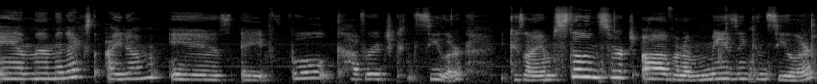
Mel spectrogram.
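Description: A high-pitched woman's voice with lively intonation at a fairly slow pace, amid noticeable background noise. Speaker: beauty vlogger. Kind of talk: casual vlog haul.

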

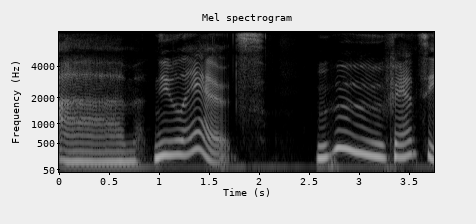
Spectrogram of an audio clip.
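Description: A woman is heard against a quiet background, with a dry sound and no echo. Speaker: gaming streamer; game streamer. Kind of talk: casual chat. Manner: soft-spoken. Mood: upbeat, chatty. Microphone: new audio plugins, hopefully better sound; studio mic.

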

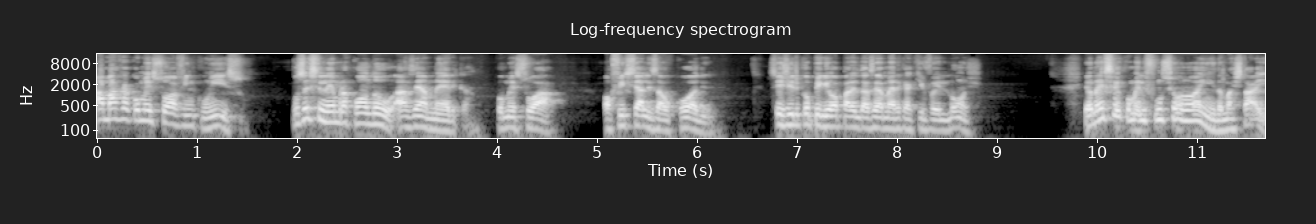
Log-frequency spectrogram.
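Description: The speech runs at a very fast pace with very wide pitch swings and long, frequent pauses, over a quiet background. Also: man. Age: 30s. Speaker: tech YouTuber. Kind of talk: casual vlog monologue. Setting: home. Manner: animated. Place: home room. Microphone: phone near.

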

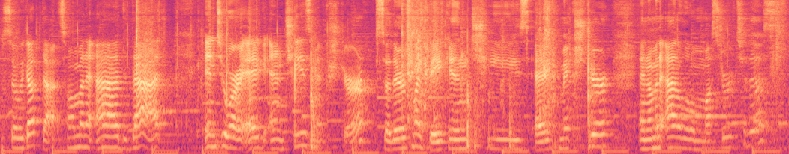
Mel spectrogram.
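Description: Clear music plays in the background. The speaker keeps a fairly slow pace. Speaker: home cook vlogger. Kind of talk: casual cooking tutorial. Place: kitchen. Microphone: camera far.

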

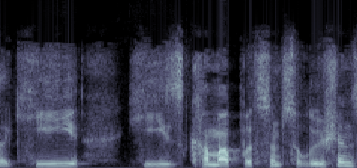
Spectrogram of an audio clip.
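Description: Against a quiet background, a man speaks at a moderate pace, with a dry sound and no echo. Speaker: podcast host. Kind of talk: interview host introduction. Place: home room. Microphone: headset.

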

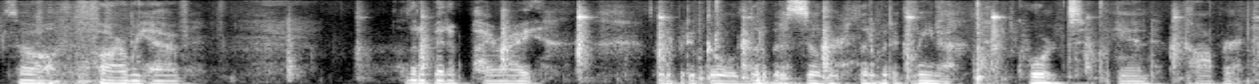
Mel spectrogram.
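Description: A man talks with long, frequent pauses. Loud background noise runs underneath. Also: moderate pace. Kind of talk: casual vlog chat. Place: tunnel cave.

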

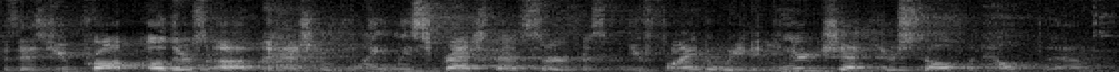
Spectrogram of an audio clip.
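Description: Speaking at a very fast pace with hardly any pauses, the American-accented voice swings widely in loudness over light background noise and audible room echo. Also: man. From Northeastern Colorado. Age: 30s. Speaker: motivational speaker, Marine veteran. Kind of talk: keynote speech to a live audience. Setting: conference hall. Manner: earnest, emphatic. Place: hall.

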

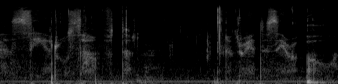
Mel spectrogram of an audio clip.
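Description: A woman whispers quietly at a fairly slow pace. Noticeable background noise sits behind her. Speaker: ASMR creator. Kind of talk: ASMR whispered trigger words. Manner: quiet whisper right after a drink. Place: home room. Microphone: studio mic.

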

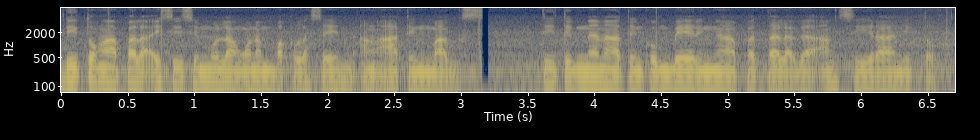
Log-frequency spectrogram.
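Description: In a monotone, flat intonation, a man talks through his words at a fairly quick pace. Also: medium pitch for a man. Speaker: motorcycle ride-hailing driver and vlogger. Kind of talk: vlog voiceover narration. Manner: casual, fast.

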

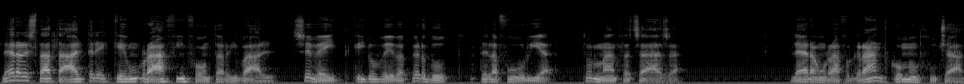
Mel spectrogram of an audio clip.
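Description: Vocal fry runs through this man's lively intonation as he talks at a fairly slow pace. The recording is very clean, with a silent background. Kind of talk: folk anecdote told in local dialect.

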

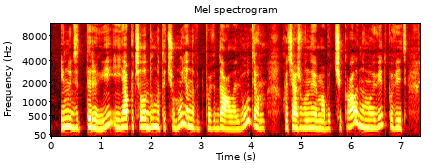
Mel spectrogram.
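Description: The voice has a dark, mellow tone, ordinary pitch variation, and a moderate pace. The sound is dry and close with no echo, on a very clean recording with a silent background. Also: woman. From Ukraine. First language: Russian (speaking Ukrainian). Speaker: psychotherapist. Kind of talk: video monologue. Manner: hesitant, with frequent fillers.

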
